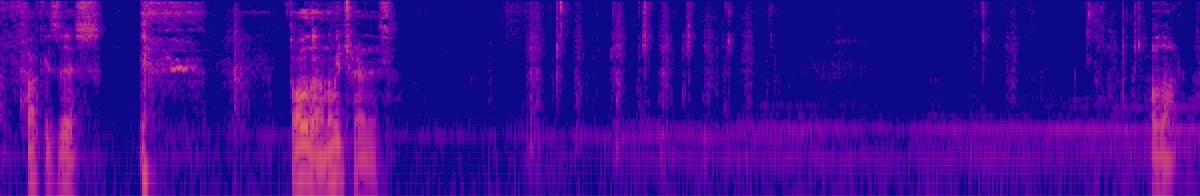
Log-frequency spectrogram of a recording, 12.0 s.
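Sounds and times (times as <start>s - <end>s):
low steady hum: 0.0s - 12.0s
person chewing food: 4.2s - 8.4s, 9.6s - 12.0s.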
